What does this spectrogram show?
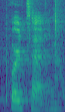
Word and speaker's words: Porten: So today, my artist that I'm bringing to the table with 15 with bug is Ava Portin. Right. Porten. Portin. Port. Portin. How do you spell that?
